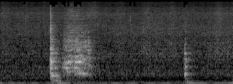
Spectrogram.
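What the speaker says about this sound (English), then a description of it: "Now I'm going to go ahead and start these little thin onions here." Thin onions tossed onto a griddle with butter and oil, two distinct bursts of sizzling and scraping about a second apart over a quiet steady background hiss.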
